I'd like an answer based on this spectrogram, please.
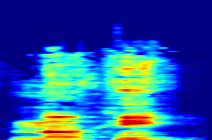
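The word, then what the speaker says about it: नहीं: Na is pronounced as usual. When you pronounce he, you must use your nose. Okay? It is not nahi, nahi. It is nahi, nahi.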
